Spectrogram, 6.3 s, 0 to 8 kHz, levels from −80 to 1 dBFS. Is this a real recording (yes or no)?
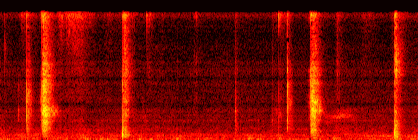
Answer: no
